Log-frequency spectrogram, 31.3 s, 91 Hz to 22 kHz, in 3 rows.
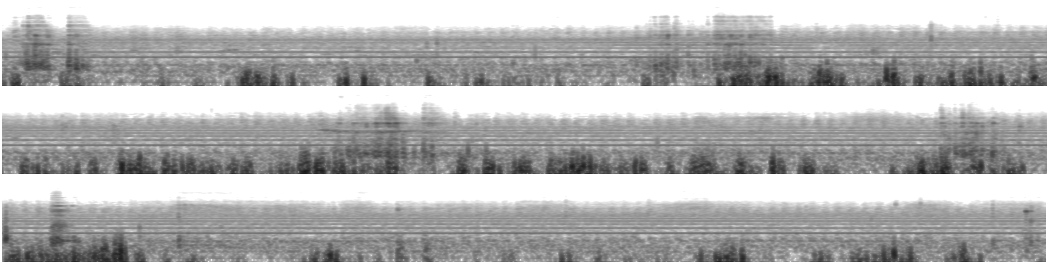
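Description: Irregular low thumps and rustles of a phone and plastic cup handled close to the microphone, with a few brief louder noises near the start and around 7, 14 and 20 seconds, over a steady electrical hum.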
